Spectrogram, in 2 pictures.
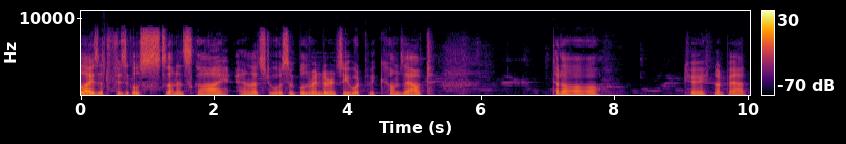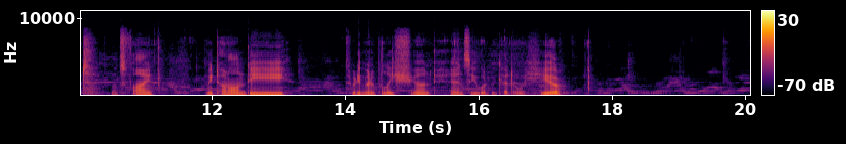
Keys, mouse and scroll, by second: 7.3-7.8 scroll up 1, 10.3 alt+click, 14.8 alt+click, 16.7 alt+click, 19.3 alt+click.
